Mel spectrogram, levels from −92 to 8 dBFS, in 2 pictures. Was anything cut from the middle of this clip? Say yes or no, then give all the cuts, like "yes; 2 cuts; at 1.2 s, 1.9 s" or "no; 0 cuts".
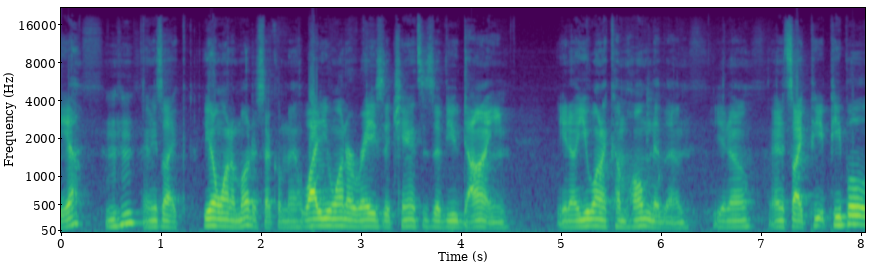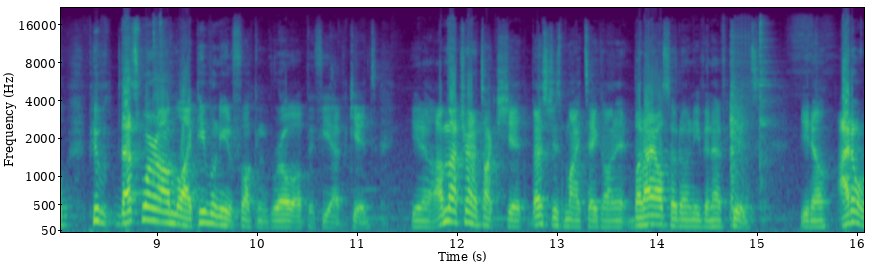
yes; 1 cut; at 1.3 s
